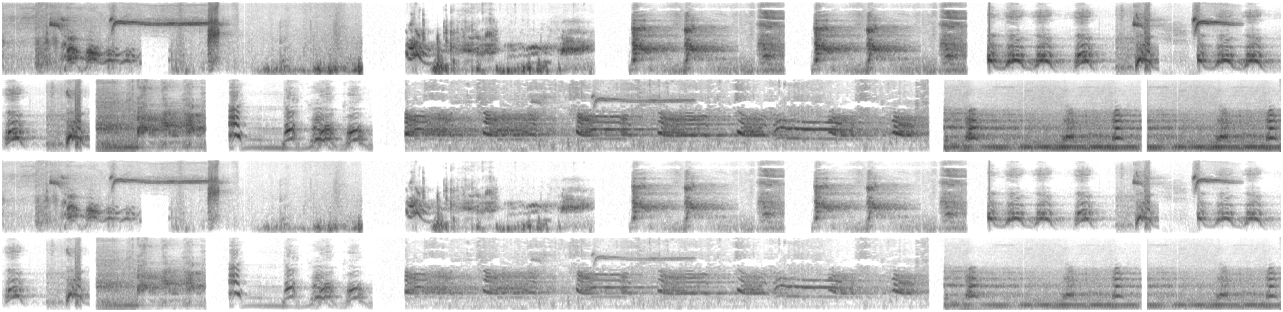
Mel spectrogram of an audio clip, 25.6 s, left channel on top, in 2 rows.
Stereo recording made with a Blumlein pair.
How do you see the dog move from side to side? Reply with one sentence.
In this clip you hear the dog stay in one place.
